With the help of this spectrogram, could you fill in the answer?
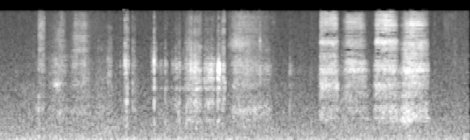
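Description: A red felt-tip marker draws boxes and marks across a two-page spread of an open softcover paperback book with thin printed paper pages, lying flat on a table. Its tip rubs and scratches the paper in quiet, irregular short strokes, then finishes with four longer, louder, bright scratching strokes.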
